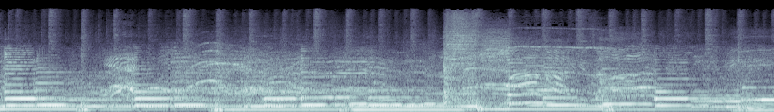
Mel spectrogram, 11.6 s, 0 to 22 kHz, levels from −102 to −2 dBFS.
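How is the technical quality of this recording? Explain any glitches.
Two brief hitches mar the sound, both short stalls from a late packet. At 2.09 to 2.13 s and again at 2.53 to 2.58 s, the sound hangs with a slight buzz or dip. Each time a packet arrived late and the jitter buffer emptied, so the receiver stretched the last sound by 20 ms and then 30 ms, and resumed where it left off.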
